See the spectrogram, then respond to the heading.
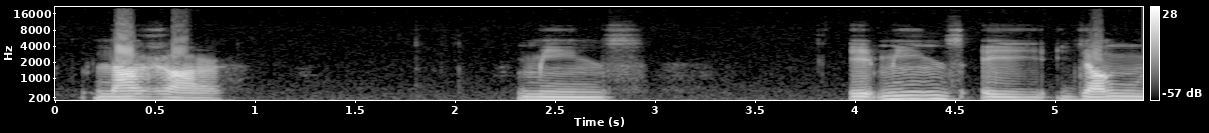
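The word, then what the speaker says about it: נַעַר: So, nagar, nagar means, I don't know why I was putting stress on the final syllable when saying it the first 3 times starting with. Nagar means, it means a young man.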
